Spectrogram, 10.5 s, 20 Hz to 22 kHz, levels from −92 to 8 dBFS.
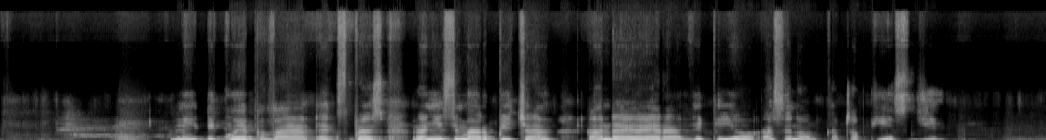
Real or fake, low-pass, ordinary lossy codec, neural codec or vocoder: fake; none; none; codec, 44.1 kHz, 2.6 kbps, SNAC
